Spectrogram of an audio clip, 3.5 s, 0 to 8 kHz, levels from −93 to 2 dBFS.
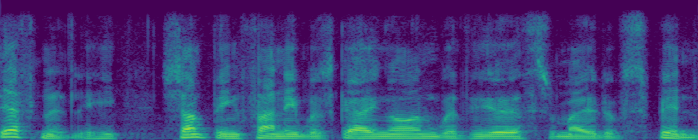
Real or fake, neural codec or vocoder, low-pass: real; none; 7.2 kHz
